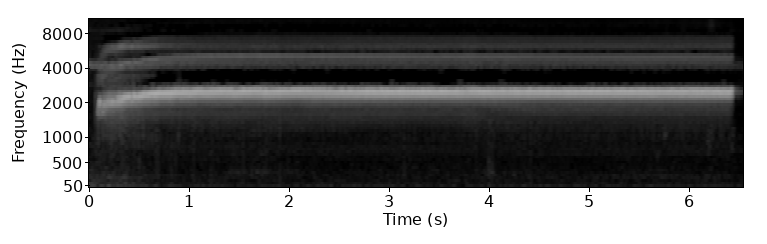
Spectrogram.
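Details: Two red-spotted toads mating at night in a back yard; one gives a deafening, long, high, musical trill, steady in pitch for several seconds.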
